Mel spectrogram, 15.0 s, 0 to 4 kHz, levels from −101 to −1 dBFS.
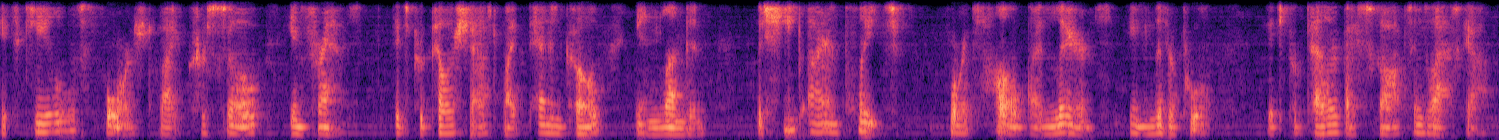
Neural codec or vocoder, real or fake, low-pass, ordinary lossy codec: codec, 44.1 kHz, 2.6 kbps, SNAC; fake; 3.6 kHz; Opus, 32 kbps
